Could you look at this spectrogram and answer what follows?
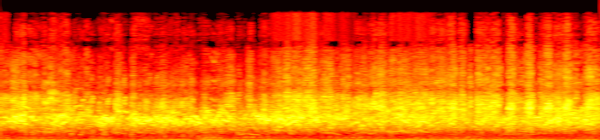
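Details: Budgerigar colony in an aviary: unbroken, shrill chatter of many birds at once, chirps and squeaks blending into one even, busy sound.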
